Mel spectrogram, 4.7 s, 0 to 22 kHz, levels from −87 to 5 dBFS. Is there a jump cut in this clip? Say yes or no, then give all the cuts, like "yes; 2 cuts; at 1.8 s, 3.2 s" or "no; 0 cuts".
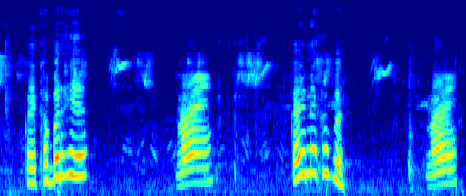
no; 0 cuts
